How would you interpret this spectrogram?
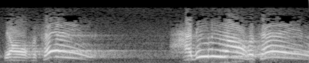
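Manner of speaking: slow, high, loud wailing call; stretched mournful shout; anguished cry. Retold or imitated. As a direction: cry out the name like a grieving friend. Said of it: "دو بار یا سه بار فریاد کشید".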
